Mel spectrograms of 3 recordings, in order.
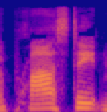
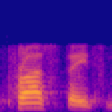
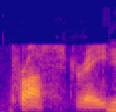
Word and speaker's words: prostate: Well, I think prostate's one of those diseases that, first of all, it's, you know, invariably mispronounced as prostrate.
